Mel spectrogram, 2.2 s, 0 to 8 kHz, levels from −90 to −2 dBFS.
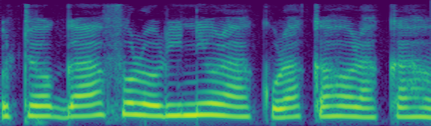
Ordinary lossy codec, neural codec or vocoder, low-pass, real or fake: MP3, 64 kbps; none; 7.2 kHz; real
